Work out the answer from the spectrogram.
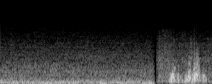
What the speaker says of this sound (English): a little windy out here at the moment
